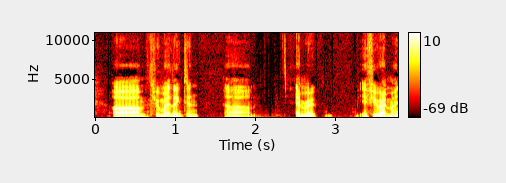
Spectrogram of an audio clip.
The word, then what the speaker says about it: Emre: You can uh message me through emir or um through my LinkedIn um emmer if you write my name emer should pop up and we will be more than happy to connect with you.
